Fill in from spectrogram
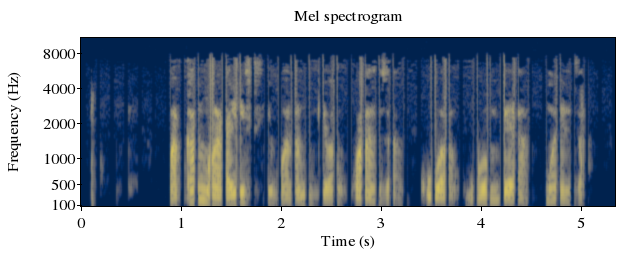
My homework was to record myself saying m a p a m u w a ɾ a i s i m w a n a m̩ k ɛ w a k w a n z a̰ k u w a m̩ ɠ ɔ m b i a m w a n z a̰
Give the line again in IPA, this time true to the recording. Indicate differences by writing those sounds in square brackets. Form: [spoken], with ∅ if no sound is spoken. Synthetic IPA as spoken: m a [k] a m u w a ɾ a i s i m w a n a m̩ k ɛ w a k w a n z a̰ k u w a m̩ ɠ ɔ m b [ɛ] a m w [ɛ] n z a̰

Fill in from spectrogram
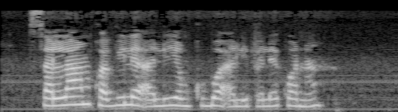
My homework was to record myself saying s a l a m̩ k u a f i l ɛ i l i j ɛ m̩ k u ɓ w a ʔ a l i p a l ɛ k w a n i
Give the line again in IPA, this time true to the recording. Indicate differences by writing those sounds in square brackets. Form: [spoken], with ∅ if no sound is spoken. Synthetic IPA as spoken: s a l a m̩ k [w] a [v] i l ɛ [a] l i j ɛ m̩ k u ɓ w a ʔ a l i p [ɛ] l ɛ k w a n [a]

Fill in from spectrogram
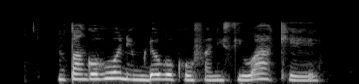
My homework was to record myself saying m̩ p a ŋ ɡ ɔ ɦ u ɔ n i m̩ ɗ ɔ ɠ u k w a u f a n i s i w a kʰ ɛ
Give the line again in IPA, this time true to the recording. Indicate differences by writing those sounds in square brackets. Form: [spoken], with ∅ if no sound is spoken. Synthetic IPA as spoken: m̩ p a ŋ ɡ ɔ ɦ u ɔ n i m̩ ɗ ɔ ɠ [ɔ] k w a u f a n i s i w a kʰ ɛ

